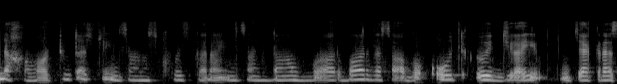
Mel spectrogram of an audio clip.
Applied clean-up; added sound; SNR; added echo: neural separator model SepFormer DNS4.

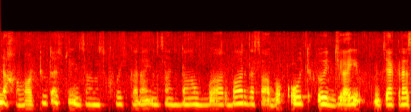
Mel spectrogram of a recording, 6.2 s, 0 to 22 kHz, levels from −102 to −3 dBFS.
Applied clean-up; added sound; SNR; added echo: neural mask model Resemble Enhance denoiser.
